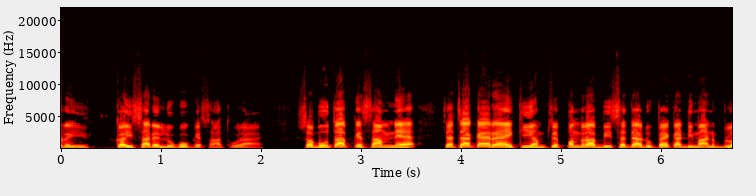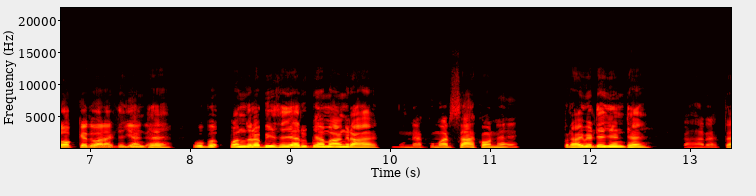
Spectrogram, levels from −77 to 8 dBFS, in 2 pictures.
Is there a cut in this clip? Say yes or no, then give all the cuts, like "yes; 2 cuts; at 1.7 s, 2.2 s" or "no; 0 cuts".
yes; 1 cut; at 7.4 s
